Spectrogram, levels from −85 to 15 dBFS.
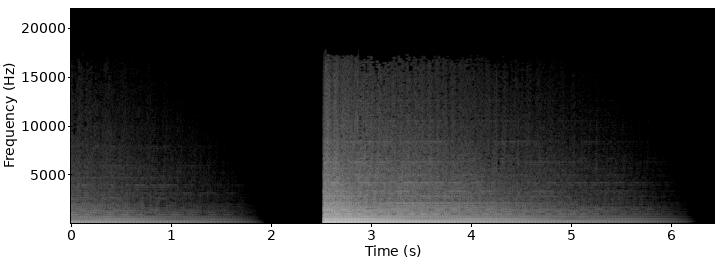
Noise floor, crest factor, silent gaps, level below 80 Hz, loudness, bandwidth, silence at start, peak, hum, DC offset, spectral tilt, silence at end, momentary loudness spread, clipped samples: under -90 dBFS; 20 dB; none; -54 dBFS; -18 LUFS; 16.5 kHz; 0 s; -2 dBFS; none; under 0.1%; -6.5 dB/octave; 0.95 s; 24 LU; under 0.1%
